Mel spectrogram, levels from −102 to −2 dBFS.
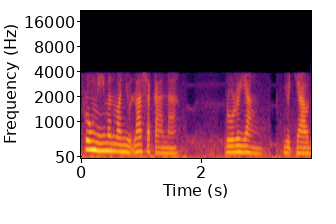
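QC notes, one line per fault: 1.76–2.40 s and 3.16–3.26 s, comfort noise in place of the background: likely discontinuous transmission swaps real background for steady hiss, about 3 and 5 dB quieter; spectrogram shows textureless bands, waveform a flattened floor.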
